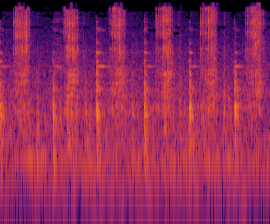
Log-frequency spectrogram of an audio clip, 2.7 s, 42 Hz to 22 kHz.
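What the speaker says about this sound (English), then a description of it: "now we'll take a 3/4 socket and tighten this one down" A 3/4 socket ratchet tightening a bolt while fitting a trailer hitch receiver to a 2019 Honda CR-V, giving a close, rhythmic series of about six quick clicking ratchet strokes at an even pace.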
